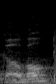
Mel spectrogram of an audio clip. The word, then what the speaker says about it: Geogle: We're going to just go with Gogol, because Google was a little too familiar. – Yeah, it's spelled G-E-O-G-L-E.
